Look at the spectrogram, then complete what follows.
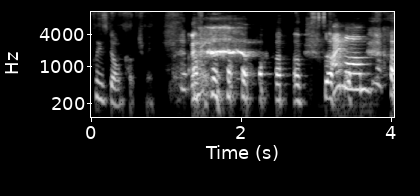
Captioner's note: laughing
